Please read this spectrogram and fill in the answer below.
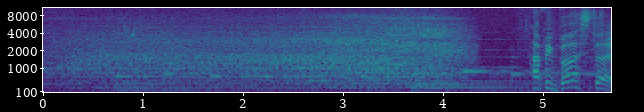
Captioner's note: van engine whirring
